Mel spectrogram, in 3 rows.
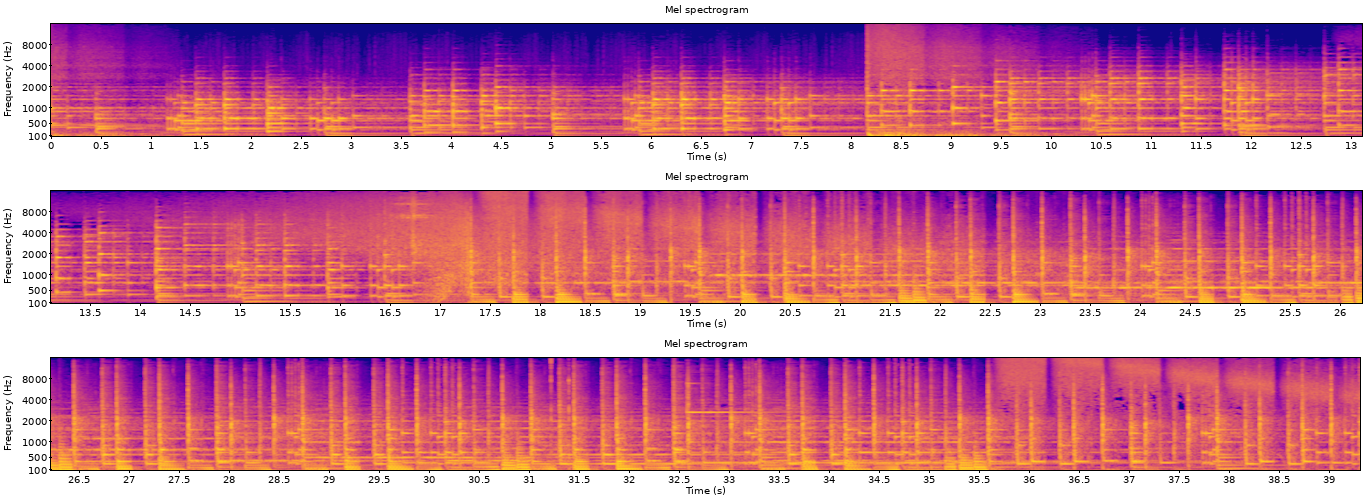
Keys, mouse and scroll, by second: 0.5 ctrl+-, 3.3 click, 4.6 b, 6.8-10.0 typing, 10.3-11.6 drag, 11.6 ctrl+z, 12.6 x, 13.0-20.6 drag, 22.2 typing, 23.0-36.1 drag, 36.1 ctrl+0, 38.7 click.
